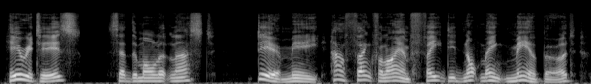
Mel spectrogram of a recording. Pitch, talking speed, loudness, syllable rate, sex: 155 Hz, 215 wpm, -18 LUFS, 4.7 syllables/s, male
